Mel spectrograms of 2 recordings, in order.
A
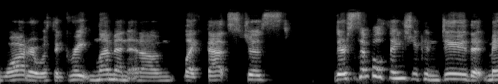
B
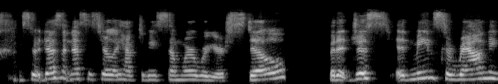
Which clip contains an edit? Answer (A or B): A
